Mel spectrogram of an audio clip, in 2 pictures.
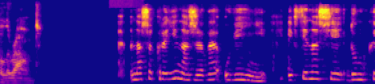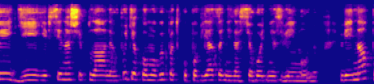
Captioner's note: foreign language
